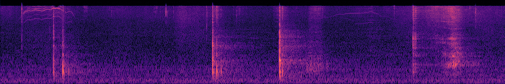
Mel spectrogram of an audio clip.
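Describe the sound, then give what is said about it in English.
A knife slices through a fresh avocado for a simple dressing, with a handful of soft, irregular cutting taps against a board over a steady low hum and no talking. “take our fresh avocado, and I like to cut it at the very last second so it doesn't change color.”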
